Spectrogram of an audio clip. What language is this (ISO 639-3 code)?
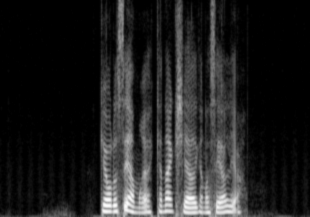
swe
